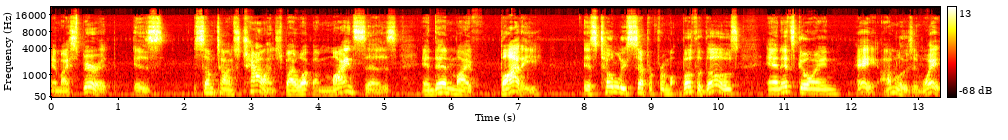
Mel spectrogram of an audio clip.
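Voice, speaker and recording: A man's fairly high voice, with very wide pitch swings, at a fairly slow pace. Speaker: weight-loss video blogger. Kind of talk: video diary.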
